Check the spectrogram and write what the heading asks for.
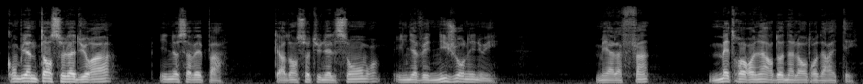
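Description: A man narrating a children's story aloud, expressive and slowing down for suspense. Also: fairly low pitch, no echo, clean studio sound. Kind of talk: storybook reading.

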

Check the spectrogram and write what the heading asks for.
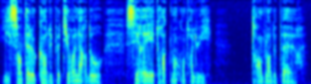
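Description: A man calmly reading a children's story aloud. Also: low voice, normal speed, husky, no room sound, studio quality. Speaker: narrator.

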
